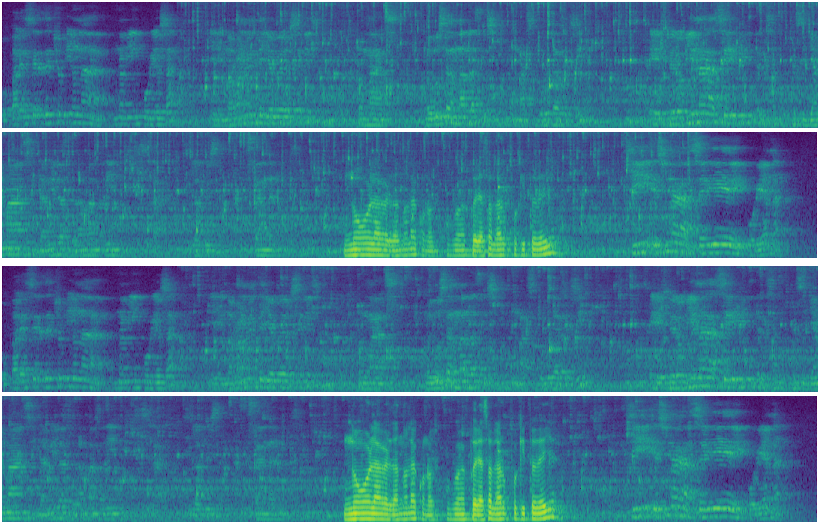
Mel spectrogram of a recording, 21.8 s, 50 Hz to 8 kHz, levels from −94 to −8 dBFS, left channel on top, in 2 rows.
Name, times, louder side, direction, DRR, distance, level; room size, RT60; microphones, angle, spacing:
voice 1, 0.0-2.4 2.8-4.4 4.8-5.3 5.6-7.8 8.6-13.8 14.1-14.8 19.2-21.2, left 1 dB, 45° left, -5 dB, 3.1 m, -39 dB
sound 1, 2.3-20.2, left 4 dB, 80° left, 1.7 m, -41 dB
voice 2, 15.4-18.3, right 4 dB, 65° right, 15 dB, 0.6 m, -22 dB
12.0 x 7.0 x 9.9 m, 0.98 s
head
